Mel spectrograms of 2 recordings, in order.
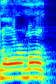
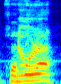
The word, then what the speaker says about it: Nora: And friend Norma, how you pronounce it? Nora. It's Nora.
